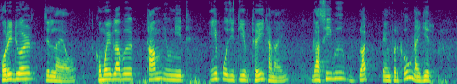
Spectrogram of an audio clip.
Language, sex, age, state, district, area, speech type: Bodo, male, 45-60, Assam, Kokrajhar, rural, read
